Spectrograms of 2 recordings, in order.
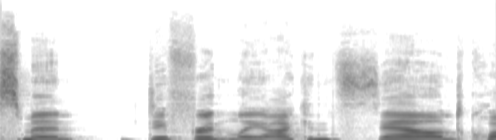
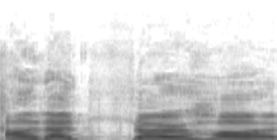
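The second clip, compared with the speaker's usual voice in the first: fake seductive lisping, higher and louder; 4 semitones higher, 7 dB louder than usual. Showing that sexy talk with a lisp fails: mock sexy talk with a lisp. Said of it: "you can't do sexy talk with a lisp".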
